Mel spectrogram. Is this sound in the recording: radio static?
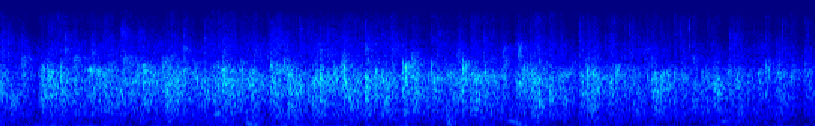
no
